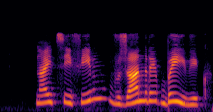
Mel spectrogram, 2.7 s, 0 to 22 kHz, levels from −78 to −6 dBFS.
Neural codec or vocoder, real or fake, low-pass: codec, 16 kHz, 0.9 kbps, LongCat-Audio-Codec; fake; 7.2 kHz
